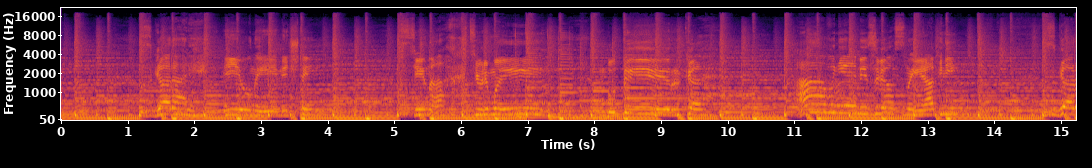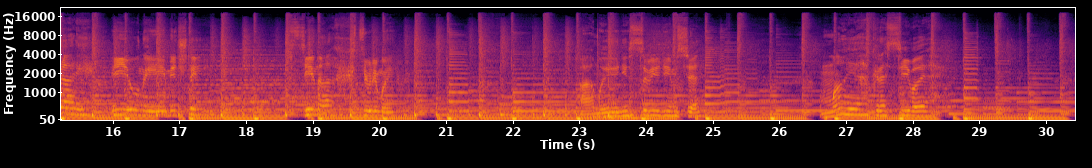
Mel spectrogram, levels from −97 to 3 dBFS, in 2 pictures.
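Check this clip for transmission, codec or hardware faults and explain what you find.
Nothing here stands out as a transmission, codec or hardware problem; it all comes across as intended, with no dropouts or glitches to point to.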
